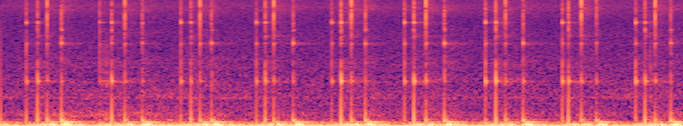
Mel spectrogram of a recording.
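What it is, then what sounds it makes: Wooden hairbrush back, fingernail tapping. Long nails tap on the back of a light, solid wooden hairbrush, making quick, bright clicks. The clicks come in short clustered bursts about once a second over a low, steady hum.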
